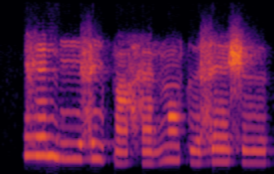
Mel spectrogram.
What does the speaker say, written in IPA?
ɣ e˦ ŋ iː˧ z i˦˨ p ã˨ h ɛ̃˨ ŋ ɔ̃˧ k ɨ˨ z e˧ ʃ ɨ˧

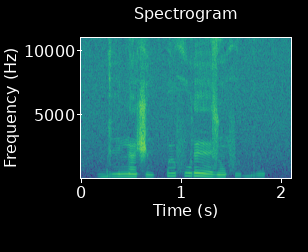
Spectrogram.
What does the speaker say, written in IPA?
ɡ͡b iː˧ n ɛ̃˧ ʃ iː˨ k͡p ɨ˦ f u˦ ɾ eː˦˨ z ũ˦ f ɨ˨ b u˧

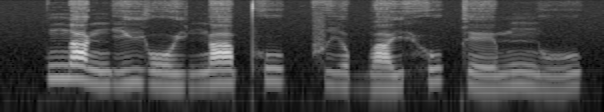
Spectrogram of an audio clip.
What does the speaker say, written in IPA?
n a˥˨ ŋ i˩˧ j oː˩ j ŋ a˧ pʰ uː˧ k̚ f i˩ ə̯ b a˩˧ j h u˧˥ k eː˩˧ m ɲ u˩˧

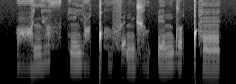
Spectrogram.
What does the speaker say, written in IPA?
ɑ̤ lʲ ɔ̤ θ k ĩ j ɑ̤ ǃʰ ṳ f ɛ̰ n d͡ʒ ṳ ʔ ɪ n d ɔ ǃʰ ɛ̃

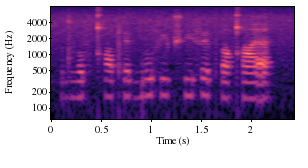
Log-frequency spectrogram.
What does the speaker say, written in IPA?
dʱ o f qʰ ɑ pʰ ø ɡ͡b u f y t͡ʃʰ y f ø pʰ o qʰ æ

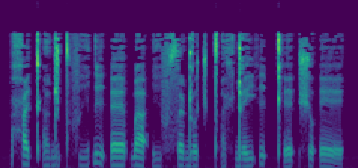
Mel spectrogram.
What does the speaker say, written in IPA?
ħ e kʼ a̤ ɖ ʌ t f i̤ ɗ i ʔ ɛ ɓ a ʔ i̤ f s ʌ ɖ o t͡ʃ tʼ a̤ x ɖ e j ʔ i ʔ kʼ e ʔ ʃ o ʔ e

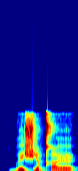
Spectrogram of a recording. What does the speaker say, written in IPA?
b ɛ˨ ʃ i˦ qʰ æ˨

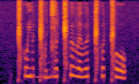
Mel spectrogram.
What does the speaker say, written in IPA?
ǁʰ ʊ j ʏ ɡ͡ǁ ʊ d͡ʑ ə ǁʰ ø v ɛ ð ʏ ǁʰ ɵ ǁ o

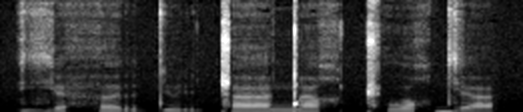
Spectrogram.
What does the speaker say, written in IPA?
zʲ a h ɐ r t ʉ r ǁ a ŋ͡ǃ a χ ǁʰ o χ dʲ a

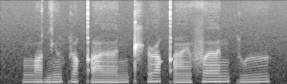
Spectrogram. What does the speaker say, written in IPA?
ŋ ɒ d ĩ tʷ ɯ qʼ ɜː n t͡ʃʼ ə˞ qʼ ɛ̃ f ɜ n tʷ ɯ

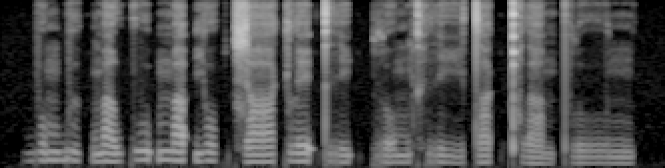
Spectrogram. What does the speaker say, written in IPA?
b o˦˥ m b ɯː˨˩ k̚ m a˧ w k w u˥˩ ʔ m a˥˩ ʔ j o˥˩ k̚ t͡ɕ aː˦˥ k l e˥˩ ʔ t r i˨˩ ʔ p r o˦˥ m kʰ r iː˨˩ t a˦˥ k̚ pʰ l a˨˩ m pʰ l u˧ n

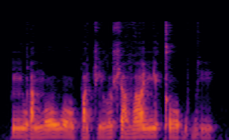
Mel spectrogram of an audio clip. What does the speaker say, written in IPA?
ɲ u˦˨ ɾ a˨ ŋ oː˦ w oː˨ p a˨ t͡ʃ i˨ l ʊ˦ ʃ a˨ v aː˦ ɲ e˦ kʼ oː˨ b ʊ˦ b i˨

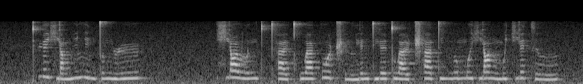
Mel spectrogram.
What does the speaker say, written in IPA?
t̪ʰ ɥ ɛ˥˩ ɕ j ä˩ m i˥ l i˨˩ n t̪ ɤ˥˩ ŋ ɻ ɻ̩˥ | ɕ j ɑ˥˧ ʊ̯ l ɤ˥˩ ŋ t̪ y˩ t̪ʰ a˨˩ ɪ̯ t̪ʰ w ä˧˥ k o˥˩ ʊ̯ ʈ͡ʂʰ ə˩ n l j ɛ˥˩ n t̪ j ɛ˥ t̪ w a˧˥ ɪ̯ ʈ͡ʂʰ ä˥ t̪ i˧˥ ŋ ɤ˧˥ m ɤ˥˧ ɕ j ɑ˥˧ ŋ m ɤ˥˧ t͡ɕ j ɛ˥˩ t͡s ɹ̩˨˩˦

